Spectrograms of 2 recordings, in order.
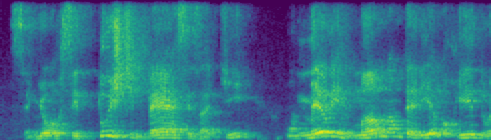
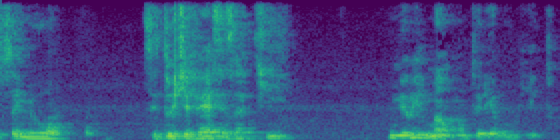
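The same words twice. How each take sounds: First: It is said in a reproachful, blaming tone. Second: It is said in a sad, lamenting tone.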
